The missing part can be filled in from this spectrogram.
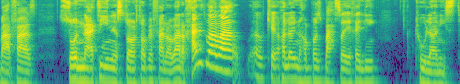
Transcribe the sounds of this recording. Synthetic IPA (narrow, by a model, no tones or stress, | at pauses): bæɾfæɾz | sonːæt̪ʰiːiːne̞st̪ɒːɾt̪ʰɒːpefænɒːvæɾɔxæɾiːd̪vævækʰehɒːlɒːinɦɒːbɒːzbæhsɒːjexejliː | t̪ʰuːlɒːniːst̪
